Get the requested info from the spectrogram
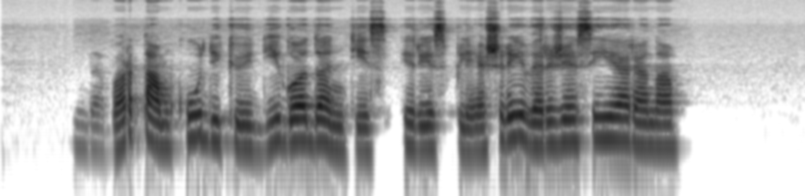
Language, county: Lithuanian, Šiauliai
